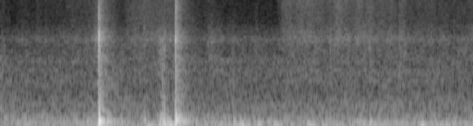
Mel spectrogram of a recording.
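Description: Two sharp knocks about a second apart as a lamb loin and boning knife are worked against a plastic cutting board while the bone is trimmed, over a faint steady low hum.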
